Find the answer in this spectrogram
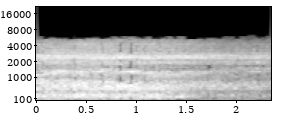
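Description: Radio-drama sound effect of Superman in flight: a steady rushing whoosh of wind that slowly dies down toward the end.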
